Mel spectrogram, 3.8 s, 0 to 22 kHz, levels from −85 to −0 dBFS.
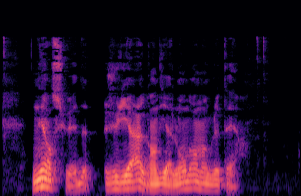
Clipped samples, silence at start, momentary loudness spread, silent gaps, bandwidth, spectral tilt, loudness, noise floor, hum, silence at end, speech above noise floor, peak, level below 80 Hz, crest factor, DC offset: under 0.1%; 0.4 s; 11 LU; none; 11.5 kHz; -6 dB/octave; -25 LUFS; -60 dBFS; none; 0.8 s; 35 dB; -8 dBFS; -50 dBFS; 18 dB; under 0.1%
